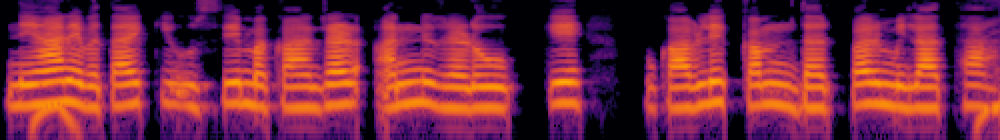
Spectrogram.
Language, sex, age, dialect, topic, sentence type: Hindi, male, 25-30, Awadhi Bundeli, banking, statement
